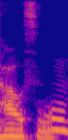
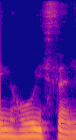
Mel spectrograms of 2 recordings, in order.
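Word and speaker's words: Huijsen: E falou da exibição do Dean Housen. Muitos falam de Hisen e não sei quê.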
